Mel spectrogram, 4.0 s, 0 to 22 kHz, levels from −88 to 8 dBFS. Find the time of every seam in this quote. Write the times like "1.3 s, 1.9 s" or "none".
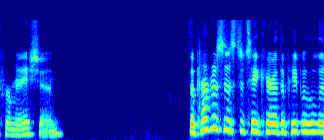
2.3 s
